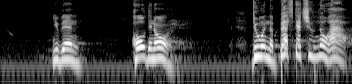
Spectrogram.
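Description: A man speaks with animation through a microphone, pausing between phrases.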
